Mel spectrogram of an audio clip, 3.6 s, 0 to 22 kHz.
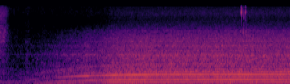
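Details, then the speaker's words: LED light with built-in fan, 25 W light alone, fan switched on by power-cycling the lamp: the fan motor winds up over about a second, then a steady, even hum with no rubbing or rattle and good airflow; healthy running fan. "Define stars and it's fairly powerful I have to say I've tried this and uh it certainly a good airflow"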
